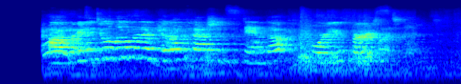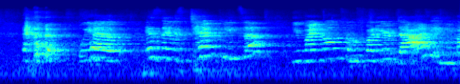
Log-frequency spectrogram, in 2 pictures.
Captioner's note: laughs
